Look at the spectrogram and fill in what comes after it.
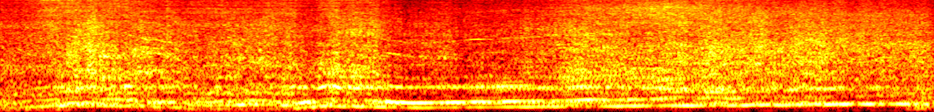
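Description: Rally car engine revving hard: over the first two seconds the pitch wavers and dips with the throttle, then it climbs steadily as the car accelerates away.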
